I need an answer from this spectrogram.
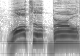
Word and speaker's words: Walterboro: Walterboro, South Carolina.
